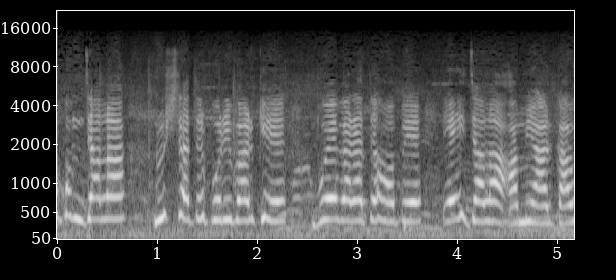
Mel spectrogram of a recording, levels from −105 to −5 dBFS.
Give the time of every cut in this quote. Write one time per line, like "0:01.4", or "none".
none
